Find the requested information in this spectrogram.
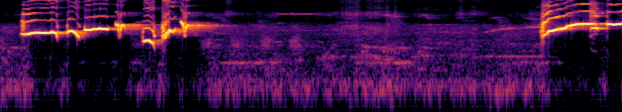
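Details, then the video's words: Provocative fighting song of a white-rumped shama: a burst of whistled and chattering phrases with sharp dips, a quiet spell of about three seconds, then a rising whistle begins again. "Terapi suara burung Kacer gacor sangat ampuh untuk pancingan Kacer agar emosi"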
